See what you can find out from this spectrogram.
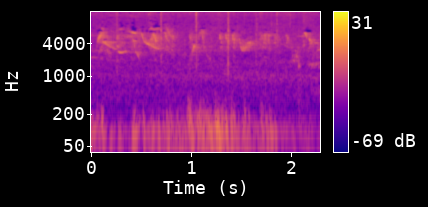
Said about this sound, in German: Schau, die Vogeln, die sind ganz aufgeregt, weil du so gut rechnen kannst.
